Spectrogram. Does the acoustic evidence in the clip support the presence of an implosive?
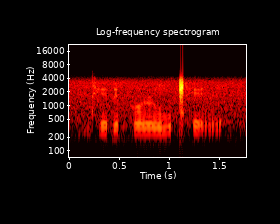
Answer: yes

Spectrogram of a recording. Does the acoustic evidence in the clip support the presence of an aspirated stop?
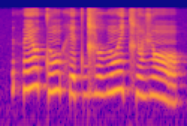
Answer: no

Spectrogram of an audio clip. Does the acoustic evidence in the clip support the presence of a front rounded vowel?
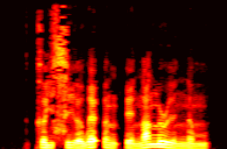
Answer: no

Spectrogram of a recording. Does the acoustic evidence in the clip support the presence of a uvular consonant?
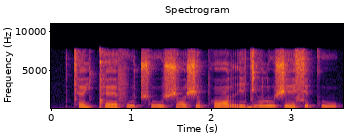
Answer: no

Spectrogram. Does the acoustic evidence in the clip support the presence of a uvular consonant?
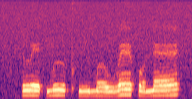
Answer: no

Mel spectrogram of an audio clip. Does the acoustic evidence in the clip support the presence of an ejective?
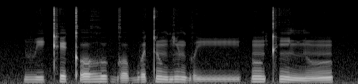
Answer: yes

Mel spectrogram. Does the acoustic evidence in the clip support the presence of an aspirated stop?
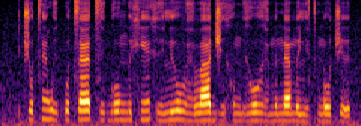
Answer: no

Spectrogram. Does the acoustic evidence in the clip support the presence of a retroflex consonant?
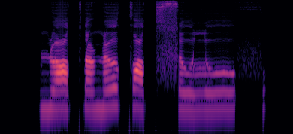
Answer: yes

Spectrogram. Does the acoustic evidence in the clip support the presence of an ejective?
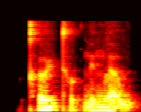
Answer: no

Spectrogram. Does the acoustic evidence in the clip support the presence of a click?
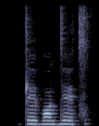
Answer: no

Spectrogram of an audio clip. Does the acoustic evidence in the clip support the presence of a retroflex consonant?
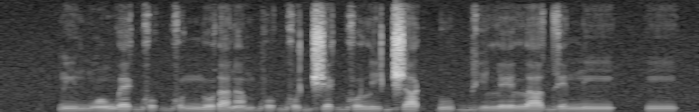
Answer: no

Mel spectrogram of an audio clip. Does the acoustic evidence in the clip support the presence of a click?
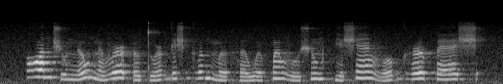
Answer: no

